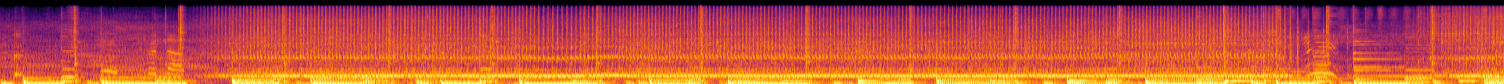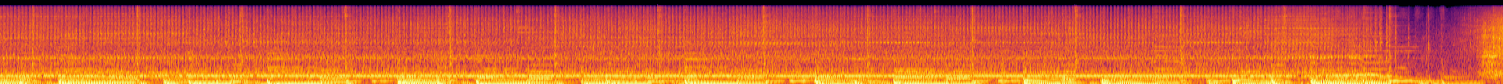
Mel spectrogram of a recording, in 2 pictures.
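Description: Gas-powered post driver running and hammering steel T-posts into rocky ground, a steady engine tone over repeated pounding. It stops briefly about two seconds in and again about halfway through, as it is moved to the next post.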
